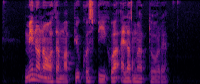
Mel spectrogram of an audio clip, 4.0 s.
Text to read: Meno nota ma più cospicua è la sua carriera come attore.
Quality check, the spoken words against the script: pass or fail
fail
